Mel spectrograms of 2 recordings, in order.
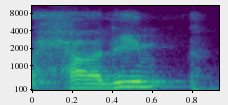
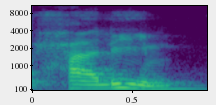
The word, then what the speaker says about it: حليم: Biz sohbetimizin başına dönelim el Halim kalın h harfi boğaz harfi ile okunuyor el Halim yani he değil he olarak okumayın Elham okunuşu Ya Halim o h harfini boğaz harfini kalın h harfidir o şekilde o harfi çıkartmaya telaffuz etmeye çalışalım Evet manası nedir affı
